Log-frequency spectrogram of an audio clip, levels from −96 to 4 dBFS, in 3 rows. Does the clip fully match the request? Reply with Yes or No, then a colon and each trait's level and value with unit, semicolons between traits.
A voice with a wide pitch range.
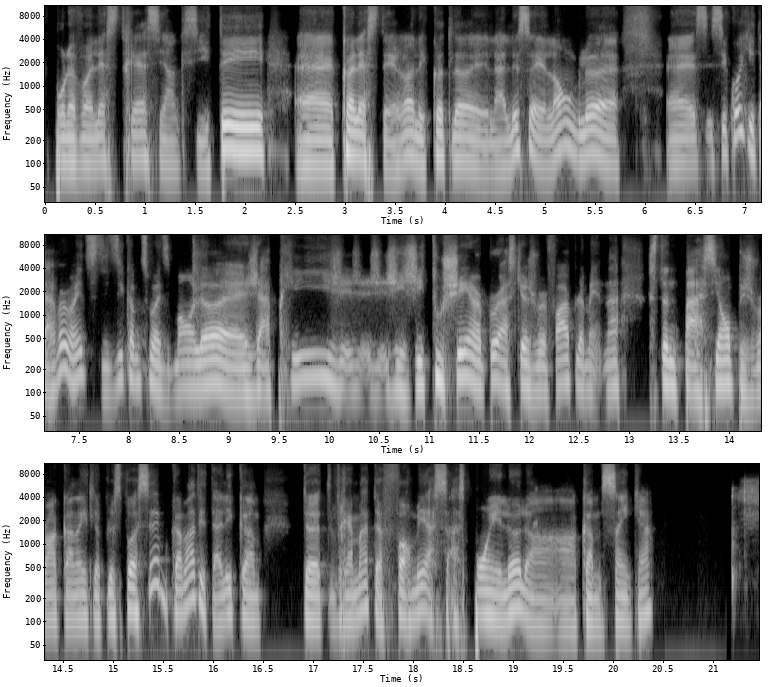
No: average, 4.4 semitones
